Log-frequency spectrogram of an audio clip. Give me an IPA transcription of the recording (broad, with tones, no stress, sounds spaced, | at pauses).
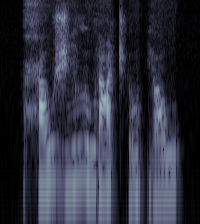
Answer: ħ ʌ˨˦ w ʒ i˨˦ l u˨˦ ɾ ɑ˨˦ t͡ʃʼ ʊ˨˦ pʲ ɒ˨˦ w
